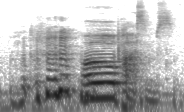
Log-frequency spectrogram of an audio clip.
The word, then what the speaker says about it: opossum: them possums here yes Oh is silent yeah opossums and we will know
